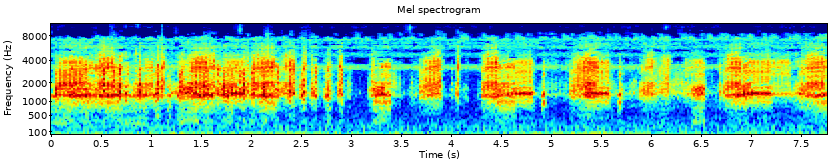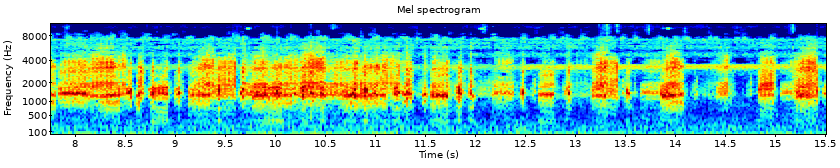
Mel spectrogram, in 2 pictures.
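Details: Wetland frogs in a dense waterside chorus: continuous overlapping raspy croaks with many short clicking pulses, hardly any pause throughout.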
